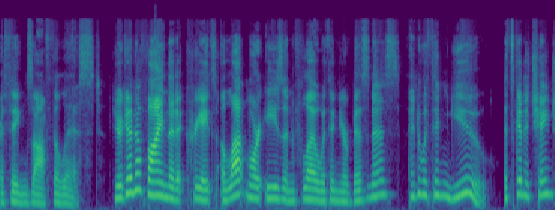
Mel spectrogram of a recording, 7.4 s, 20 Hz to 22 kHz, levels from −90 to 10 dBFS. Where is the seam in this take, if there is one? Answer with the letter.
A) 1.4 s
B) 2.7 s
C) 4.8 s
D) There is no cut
A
